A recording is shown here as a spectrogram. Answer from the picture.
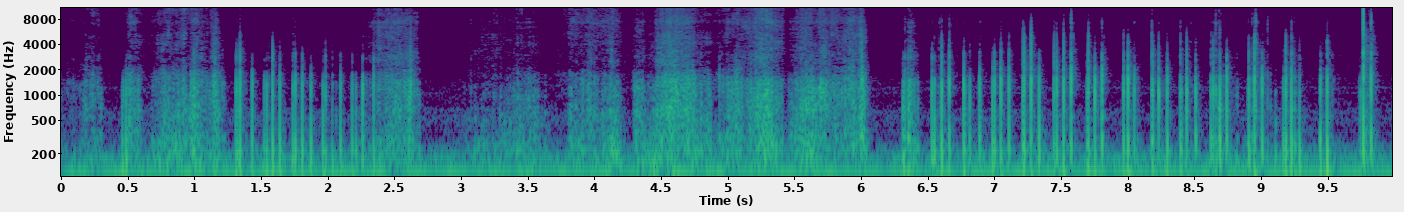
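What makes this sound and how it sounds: Long acrylic nails and fingertips scratch and trace over the threads of a large raised embroidered landscape patch on a green cotton sweatshirt lying flat. The result is a dense run of quick, dry, crunchy scratches and scrapes over a steady low hum, with sharper, more spaced-out strokes in the second half.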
